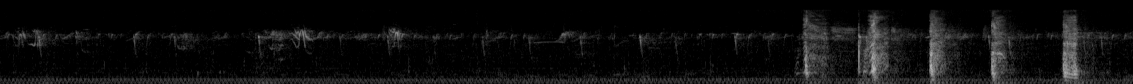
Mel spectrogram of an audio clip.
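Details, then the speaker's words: Wild olive baboon at a waterhole in Kenya: outdoor bird chirps, then a quick run of five sharp, explosive sneezes. "Bless you. It rather epitomizes why we enjoy watching baboons. There is something very human about their antics, and to hear them sneeze like that."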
